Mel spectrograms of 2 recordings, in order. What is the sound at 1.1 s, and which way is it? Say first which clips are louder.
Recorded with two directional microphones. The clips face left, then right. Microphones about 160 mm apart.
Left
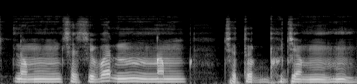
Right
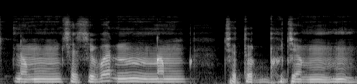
Speech: left 3 dB; 20° left (ahead or behind).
